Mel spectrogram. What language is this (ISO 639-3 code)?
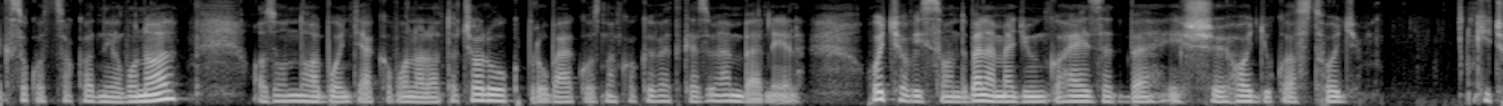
hun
